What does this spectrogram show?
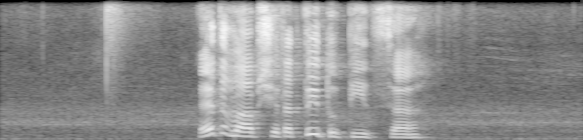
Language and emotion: Russian, angry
